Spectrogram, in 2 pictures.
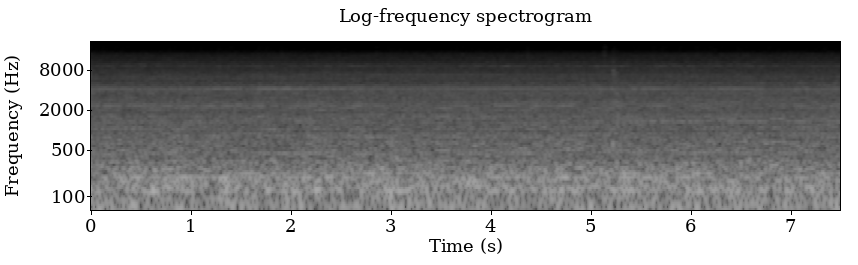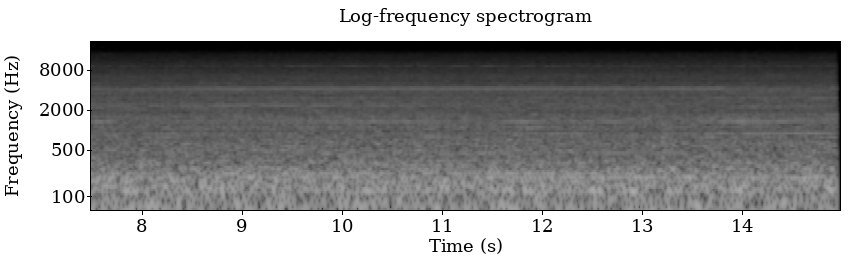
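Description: Avro RJ jet engines held at takeoff thrust during a climb in a flight simulator, a steady, loud, broadband roar with a low rumble that stays constant throughout, with no talking.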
